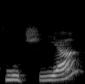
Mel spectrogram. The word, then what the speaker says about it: Lucia: It's because I am Italian, so I would pronounce it as Lucia.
